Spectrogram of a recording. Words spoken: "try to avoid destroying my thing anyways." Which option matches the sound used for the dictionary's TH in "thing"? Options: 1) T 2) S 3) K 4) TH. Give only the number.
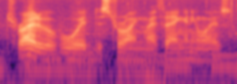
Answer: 4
